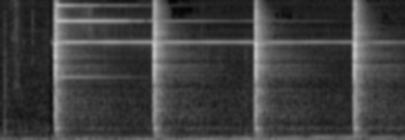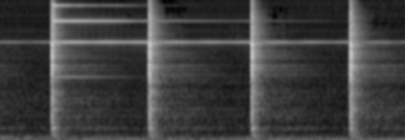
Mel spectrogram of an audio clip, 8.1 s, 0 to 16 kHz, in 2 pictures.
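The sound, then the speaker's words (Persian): A metronome with a swinging metal pendulum ticks steadily at 60 beats per minute in four-four time, with a brighter, louder accented click on each first beat; the clicks are crisp and ringing, with no voices. “یک آونگ فلزی با یک قطعه متحرک روی اون داره که به صورت معکوس به سمت چپ و راست مثل پاندول ساعت حرکت میکنه و صدای تیک تاک مانندی به وجود میاره با هم یک نمونه صدای مترونوم در وزن چهار چهارم رو بشنویم در سرعت 60”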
